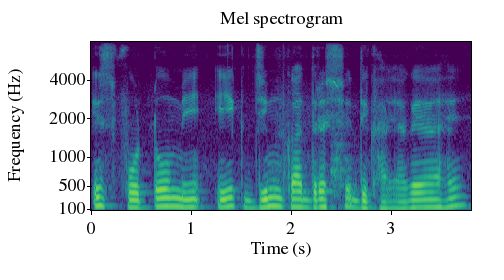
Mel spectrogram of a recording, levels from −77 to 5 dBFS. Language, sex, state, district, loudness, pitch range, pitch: Hindi, female, Uttar Pradesh, Lucknow, -16 LUFS, 130-145 Hz, 135 Hz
